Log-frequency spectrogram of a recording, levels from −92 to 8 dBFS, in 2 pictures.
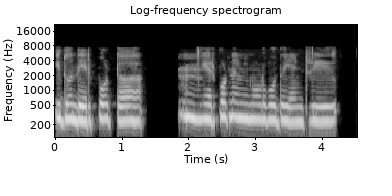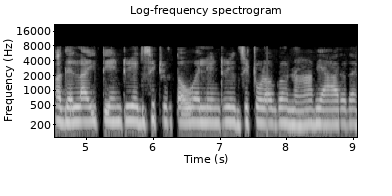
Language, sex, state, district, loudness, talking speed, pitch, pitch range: Kannada, female, Karnataka, Dharwad, -16 LUFS, 95 wpm, 230 Hz, 220-255 Hz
